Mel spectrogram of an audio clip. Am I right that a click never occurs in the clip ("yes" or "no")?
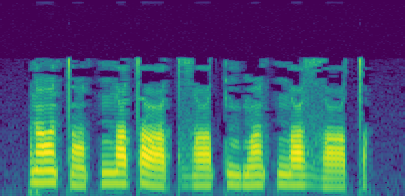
yes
